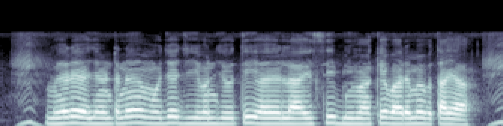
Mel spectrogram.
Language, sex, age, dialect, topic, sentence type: Hindi, male, 18-24, Marwari Dhudhari, banking, statement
